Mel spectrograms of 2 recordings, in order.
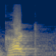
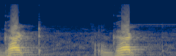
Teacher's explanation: इसमें जो अ है इस पर ज्यादा बल पड़ रहा है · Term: ध्वनि बलाघात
